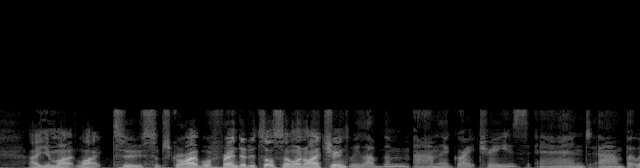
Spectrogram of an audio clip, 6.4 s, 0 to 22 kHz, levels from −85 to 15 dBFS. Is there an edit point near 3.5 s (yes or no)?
yes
